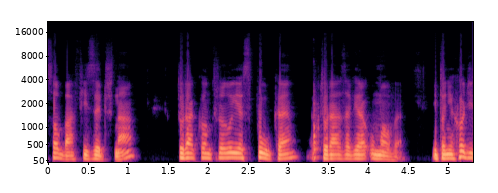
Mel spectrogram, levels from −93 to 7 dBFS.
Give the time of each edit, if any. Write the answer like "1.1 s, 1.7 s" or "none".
none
